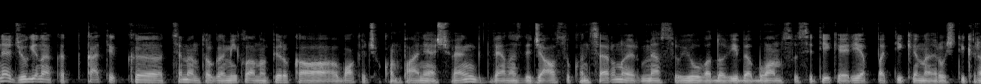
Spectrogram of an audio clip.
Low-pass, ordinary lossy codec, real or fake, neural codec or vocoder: 7.2 kHz; MP3, 32 kbps; real; none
